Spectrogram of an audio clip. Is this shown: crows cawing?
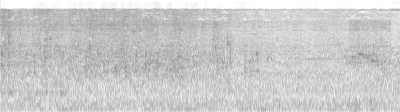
no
